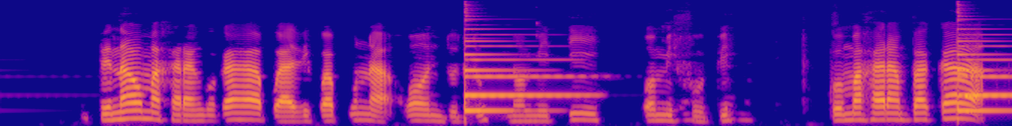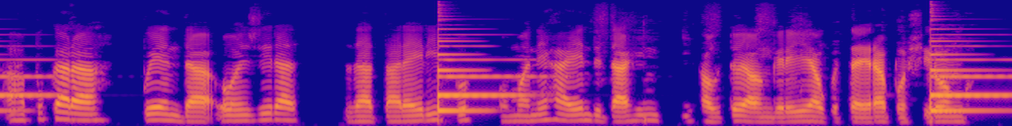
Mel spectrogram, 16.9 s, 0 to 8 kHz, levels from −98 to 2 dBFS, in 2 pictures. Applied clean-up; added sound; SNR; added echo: classical method Wiener filter.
